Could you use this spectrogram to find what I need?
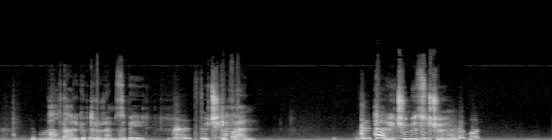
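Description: A woman pleads in a distressed, tearful voice.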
